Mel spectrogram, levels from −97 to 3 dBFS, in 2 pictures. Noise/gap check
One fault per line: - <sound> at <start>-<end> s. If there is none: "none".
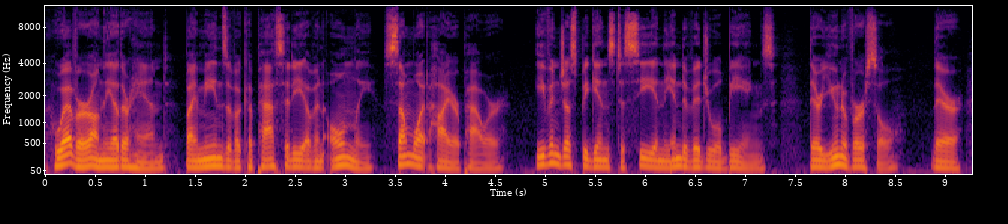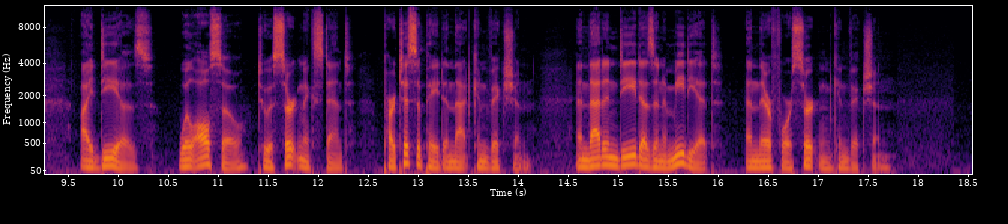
none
